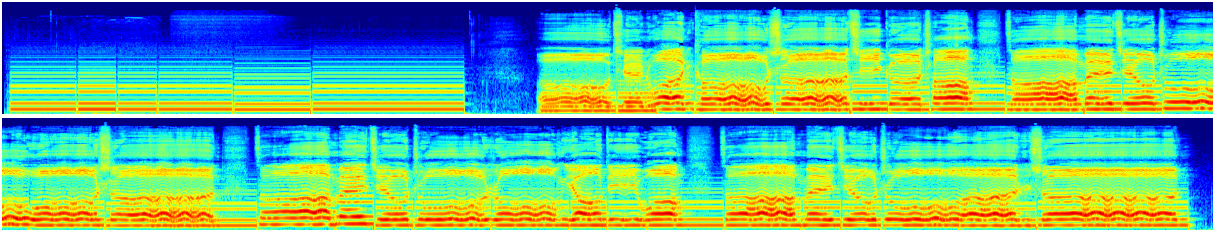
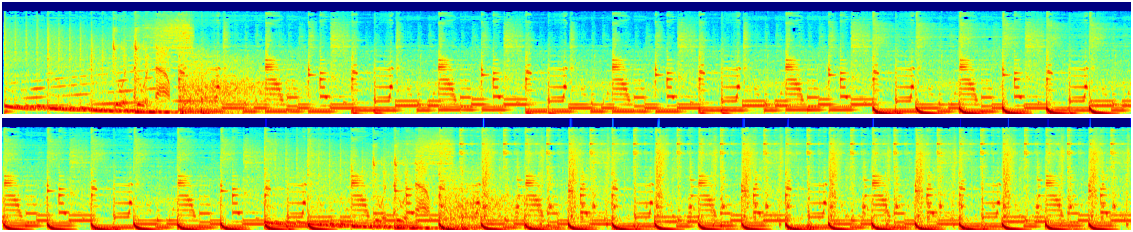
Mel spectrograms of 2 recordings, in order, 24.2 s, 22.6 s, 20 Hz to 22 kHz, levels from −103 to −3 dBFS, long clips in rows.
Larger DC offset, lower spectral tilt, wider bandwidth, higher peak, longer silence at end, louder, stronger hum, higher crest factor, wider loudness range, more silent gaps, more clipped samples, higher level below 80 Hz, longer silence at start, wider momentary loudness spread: neither; about the same, -5 dB/octave vs -5.5 dB/octave; about the same, 15.5 kHz vs 15.5 kHz; about the same, -2 dBFS vs 0 dBFS; first, 0.2 s vs 0 s; second, -17 LUFS vs -14 LUFS; neither; about the same, 14 dB vs 12 dB; first, 9 LU vs 6 LU; neither; neither; second, -52 dBFS vs -18 dBFS; about the same, 0.1 s vs 0 s; first, 11 LU vs 6 LU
